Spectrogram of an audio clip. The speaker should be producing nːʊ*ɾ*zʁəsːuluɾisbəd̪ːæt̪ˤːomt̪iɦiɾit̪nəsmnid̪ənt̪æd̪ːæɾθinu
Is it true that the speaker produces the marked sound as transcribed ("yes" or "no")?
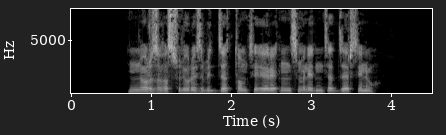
yes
